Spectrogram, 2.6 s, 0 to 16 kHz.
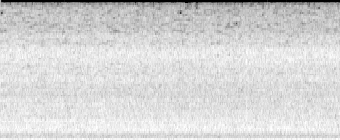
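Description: Cummins 5.9 marine diesel engine idling on a boat during sea trials, a steady, loud, unbroken rumble with no voices.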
